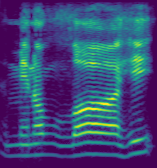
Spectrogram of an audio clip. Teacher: من جو حرف جر ہے، اس کے بعد جب کوئی حرف ساکن آئے گا تو نون مفتوح پڑھا جائے گا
